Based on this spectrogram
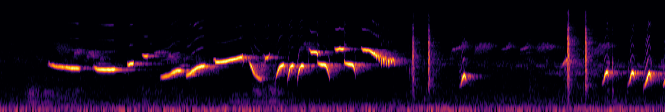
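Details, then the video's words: Varied, whistled song of a robin from Asia: a flowing sequence of sliding, rising and falling notes, some slurred, interrupted by sharp clicks, then a few short downward-swooping notes. "Robin singing"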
